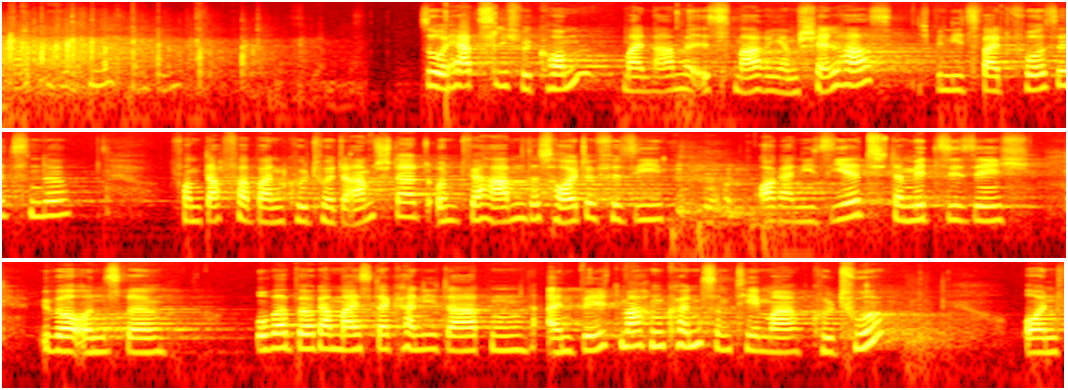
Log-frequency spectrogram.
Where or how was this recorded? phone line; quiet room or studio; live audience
live audience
